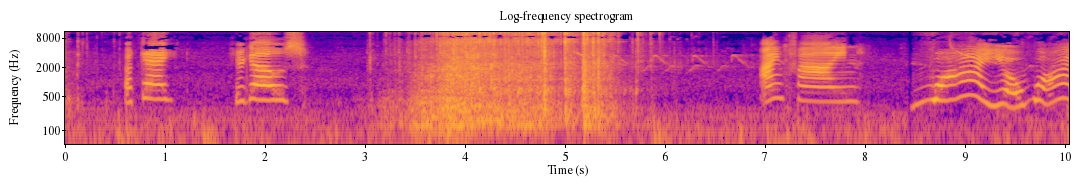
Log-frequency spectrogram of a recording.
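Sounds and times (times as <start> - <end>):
plastic wheels rolling over asphalt: 3.0 - 6.0.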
